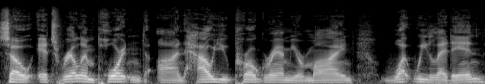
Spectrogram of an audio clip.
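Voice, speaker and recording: A man with an American accent has a normal speaking voice, fairly low in pitch with fairly even intonation. The recording is very clean with a silent background. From New York, Westchester County. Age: 60s. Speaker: business executive. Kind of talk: interview. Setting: in person.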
